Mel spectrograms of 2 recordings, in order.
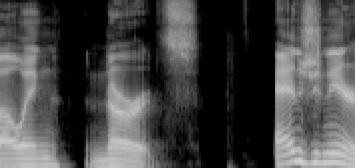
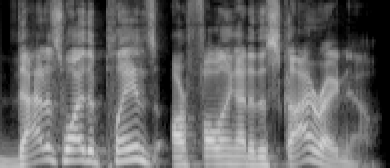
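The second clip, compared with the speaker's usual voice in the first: plain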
